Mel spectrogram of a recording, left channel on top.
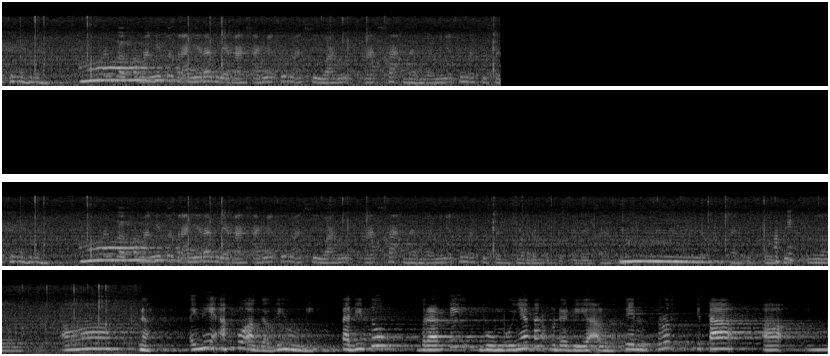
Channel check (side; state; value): left; drops out; at 5.0 s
